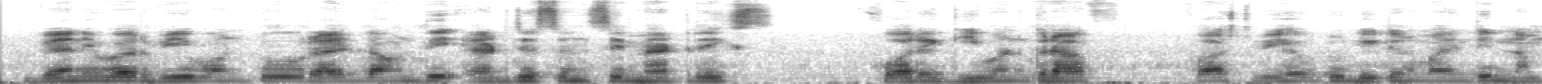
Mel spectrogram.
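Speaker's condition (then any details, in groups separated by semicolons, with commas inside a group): No condition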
